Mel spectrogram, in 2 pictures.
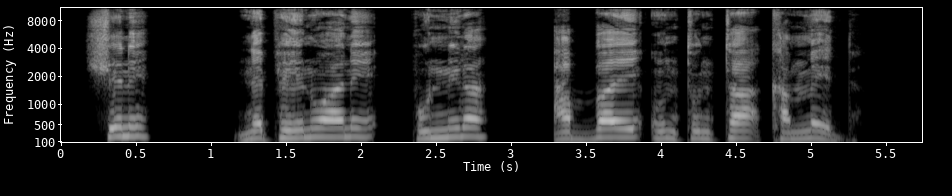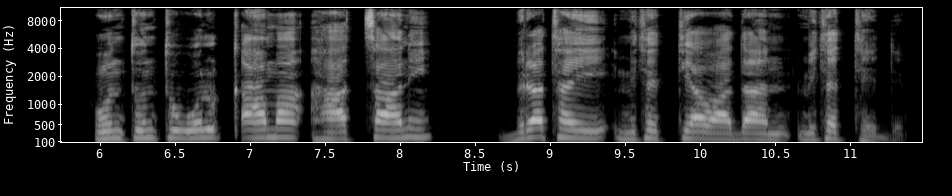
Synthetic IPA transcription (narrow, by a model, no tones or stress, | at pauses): ʃɪn | nɛpe̞ːnʊwaːn | pʊnːɪnɐ | ɐbːɐjʊnt̪ːʊnt̪ːɐkʰɐmːe̞ːd̪ːɐ̥ | ʔʊnt̪ːʊnt̪ːʊwɔlkʼːaːmɐhaːt͡sːaːnɪ | bɪɾɐt̪ɐjmɪt̪ɛt̪ːɪjaːwaːd̪ɐnmɪt̪ɛt̪ːe̞̰ːd̪ːɛ̰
